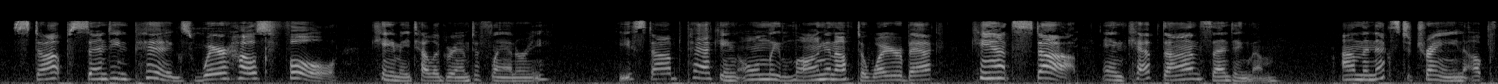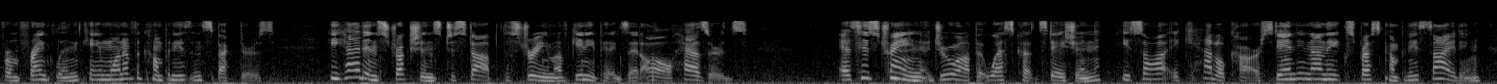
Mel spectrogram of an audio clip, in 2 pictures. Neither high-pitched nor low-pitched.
No: high, 215 Hz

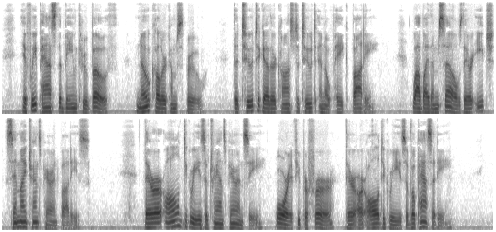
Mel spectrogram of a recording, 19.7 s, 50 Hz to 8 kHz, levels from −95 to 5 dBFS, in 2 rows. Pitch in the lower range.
Yes: low, 110 Hz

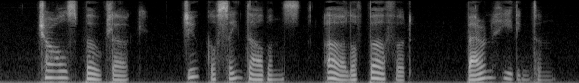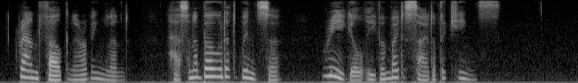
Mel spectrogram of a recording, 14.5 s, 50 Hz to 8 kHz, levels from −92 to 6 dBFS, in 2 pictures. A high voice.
Yes: high, 195 Hz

